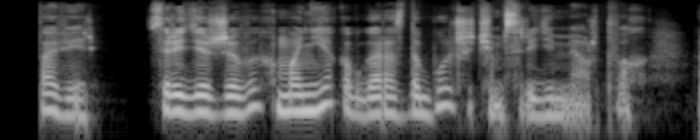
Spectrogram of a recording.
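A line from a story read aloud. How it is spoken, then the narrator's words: Soft laugh. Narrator (Russian): рассмеялась тихо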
